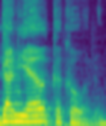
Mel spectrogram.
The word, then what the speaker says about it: Dannielle Kerkoven: Danielle Kakon Danielle. It's a French name actually.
